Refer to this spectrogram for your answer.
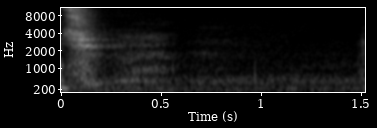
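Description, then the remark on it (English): A man sneezes once, a single sharp, breathy sneeze bursting out loudly at the start, then fading into quiet room tone with faint background murmur. “Wow, he's really avoiding... this incriminating time by sneezing, and now I feel bad for him because he's sneezing.”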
